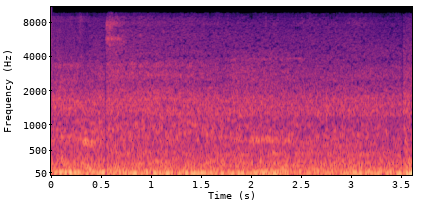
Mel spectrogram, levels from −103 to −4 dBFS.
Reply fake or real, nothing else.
real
